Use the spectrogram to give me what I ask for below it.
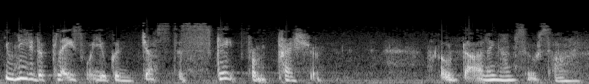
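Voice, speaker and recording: An anxious, middle-aged American wife in old radio drama style. She is earnest and tender, with wide swings in pitch. The broadcast sound is dull and slightly noisy. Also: expressive, a little slow, a little mellow. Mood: remorseful, tender. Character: anxious, devoted wife tenderly soothing her accused husband.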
